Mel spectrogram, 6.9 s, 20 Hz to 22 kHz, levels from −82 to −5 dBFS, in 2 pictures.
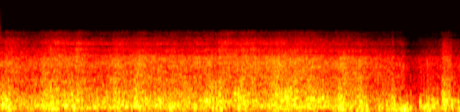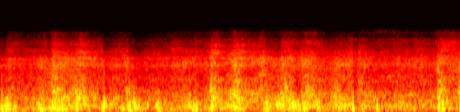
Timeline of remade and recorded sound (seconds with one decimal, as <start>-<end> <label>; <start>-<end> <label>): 0.0-1.6 recorded; 1.6-2.3 remade; 2.3-6.9 recorded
